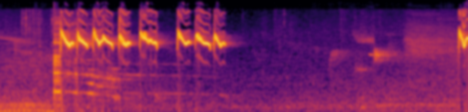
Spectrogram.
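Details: Fighting warble of a white-eye, the líu đấu style used to fire up other birds. After a low murmur, a rapid run of seven piercing, hooked high whistles plays, then quiet and one more note at the end.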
